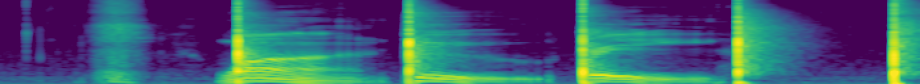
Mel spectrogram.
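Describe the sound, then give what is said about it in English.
Five sharp, loud hand claps, made by a group clapping together to sync audio before recording, land roughly once per second, several quickly followed by short, falling vocal sounds from people, with a soft breathy noise before the first clap. “Let's speed that up a little bit. Clapping again.”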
